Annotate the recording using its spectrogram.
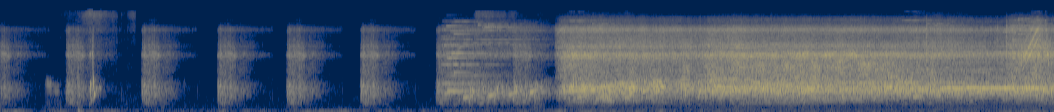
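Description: Small battle sounds of a video game clash and crackle.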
